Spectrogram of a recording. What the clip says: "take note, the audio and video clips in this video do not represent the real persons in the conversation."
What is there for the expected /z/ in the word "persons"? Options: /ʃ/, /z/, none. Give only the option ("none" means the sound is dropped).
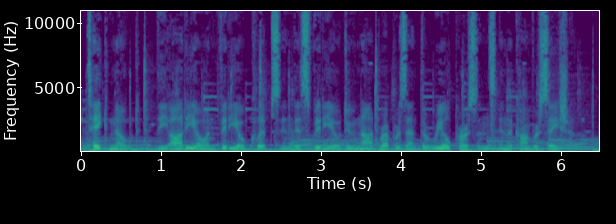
/z/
